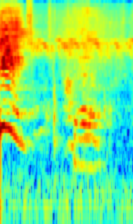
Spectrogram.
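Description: Domestic chicken clucking, with a short spoken "ki?" at the very start.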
